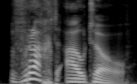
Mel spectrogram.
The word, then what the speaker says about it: vrachtauto: We also use the word VRACHT-AU-TO. VRACHT-AU-TO. The emphasis here is also on the first syllable.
